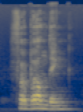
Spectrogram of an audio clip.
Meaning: 1. combustion 2. burn (wound)
- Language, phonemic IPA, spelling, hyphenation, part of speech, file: Dutch, /vərˈbrɑn.dɪŋ/, verbranding, ver‧bran‧ding, noun, Nl-verbranding.ogg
